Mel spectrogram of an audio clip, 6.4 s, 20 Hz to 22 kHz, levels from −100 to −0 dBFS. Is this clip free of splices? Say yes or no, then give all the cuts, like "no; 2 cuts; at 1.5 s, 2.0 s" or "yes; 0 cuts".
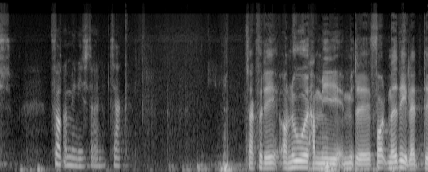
no; 4 cuts; at 0.9 s, 1.6 s, 4.6 s, 5.3 s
